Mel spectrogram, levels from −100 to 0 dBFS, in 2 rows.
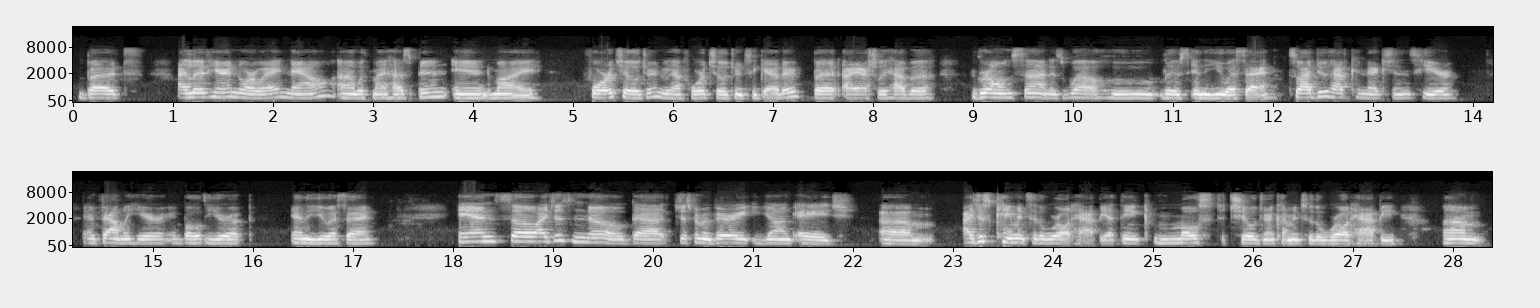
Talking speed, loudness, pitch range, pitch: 165 wpm, -14 LUFS, 160-185 Hz, 165 Hz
